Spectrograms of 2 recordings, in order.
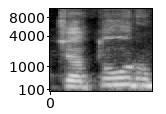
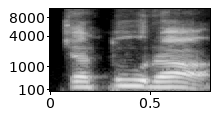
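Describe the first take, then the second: First: The word ends on the r consonant. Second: The word ends with a vowel after r. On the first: The speaker calls it wrong. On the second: The speaker calls it right.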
